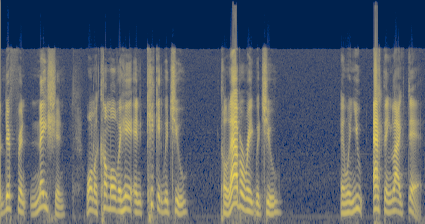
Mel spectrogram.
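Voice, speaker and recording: A man's voice: on the high side, fairly bright tone, no echo. Fired-up preachy man, dry sound. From United States. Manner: preachy, scolding, repetitive emphasis. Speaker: radio show host. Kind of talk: impassioned monologue.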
